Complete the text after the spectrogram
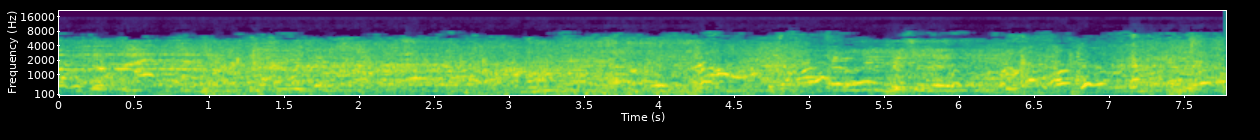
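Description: A group of young men shout and chatter in an echoing hall.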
